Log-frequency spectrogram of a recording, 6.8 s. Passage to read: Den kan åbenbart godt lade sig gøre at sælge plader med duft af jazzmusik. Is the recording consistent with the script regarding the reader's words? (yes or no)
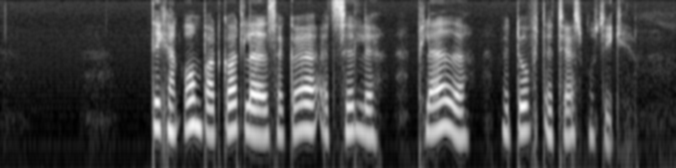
no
